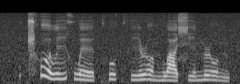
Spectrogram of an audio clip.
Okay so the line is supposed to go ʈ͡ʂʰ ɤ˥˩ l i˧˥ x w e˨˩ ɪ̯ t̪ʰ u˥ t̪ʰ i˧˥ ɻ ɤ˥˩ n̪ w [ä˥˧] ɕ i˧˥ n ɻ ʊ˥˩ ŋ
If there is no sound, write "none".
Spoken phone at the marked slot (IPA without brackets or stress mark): ä˨˩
